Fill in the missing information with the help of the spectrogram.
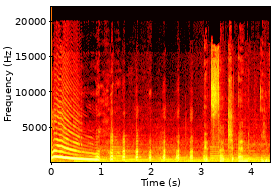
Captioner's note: laughing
